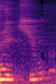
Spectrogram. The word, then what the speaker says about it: haïku: Et en plus de la poésie, me semble-t-il, vous faites aussi des haïkus. Je ne sais pas si c'est comme ça qu'on prononce. Exactement, des haïkus, des haïkai au pluriel, notamment.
